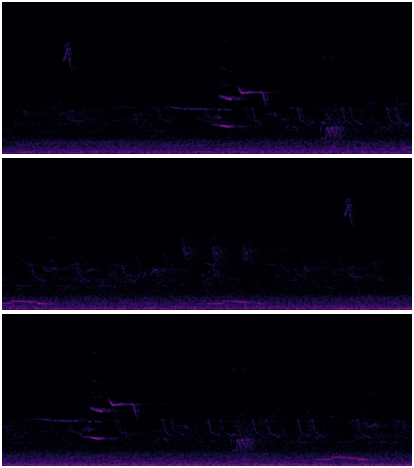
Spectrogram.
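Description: Wild birds singing outdoors in early spring. A songbird sings the same high, warbled phrase twice, about six seconds apart, and a few short, low, hooked calls come in between. Underneath runs a steady low rumble of background noise.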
